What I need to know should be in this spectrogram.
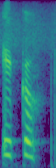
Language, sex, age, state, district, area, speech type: Punjabi, female, 18-30, Punjab, Amritsar, urban, read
